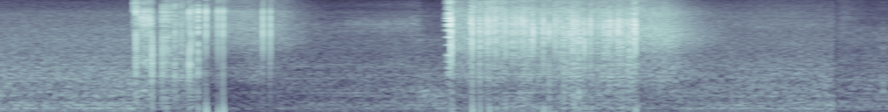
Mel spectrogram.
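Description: Two crackling bursts of tack welding on a steel DIY seat frame adapter, each lasting about a second and a half with sharp popping spatter, separated by a quiet pause.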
